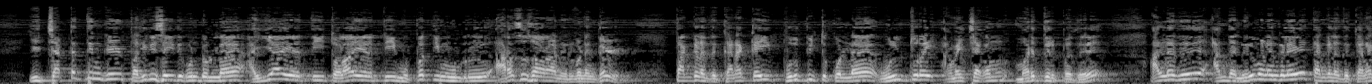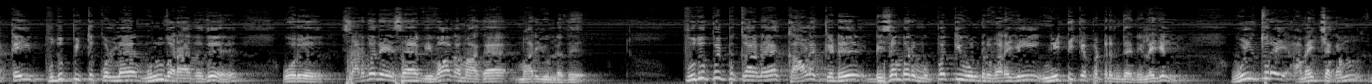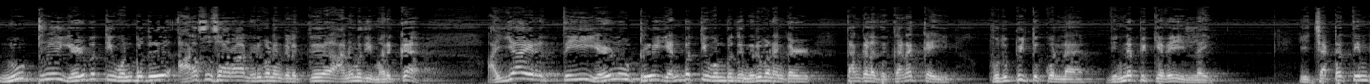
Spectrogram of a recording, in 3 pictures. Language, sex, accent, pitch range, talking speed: Tamil, male, native, 145-210 Hz, 75 wpm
